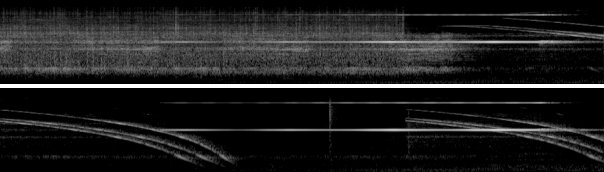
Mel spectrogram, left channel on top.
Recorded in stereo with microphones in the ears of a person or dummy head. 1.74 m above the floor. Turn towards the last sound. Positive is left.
turn(degrees=-80)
